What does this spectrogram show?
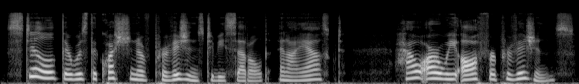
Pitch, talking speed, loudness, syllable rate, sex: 225 Hz, 185 wpm, -17 LUFS, 5.8 syllables/s, female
